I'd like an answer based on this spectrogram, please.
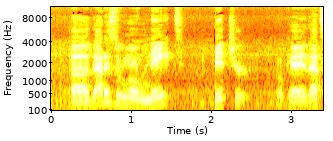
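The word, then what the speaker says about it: bichir: you see him uh that is an ornate bitcher okay that's how it's actually i mean some people say biker uh but it's actually pronounced bitcher uh it's a little two to three inch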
